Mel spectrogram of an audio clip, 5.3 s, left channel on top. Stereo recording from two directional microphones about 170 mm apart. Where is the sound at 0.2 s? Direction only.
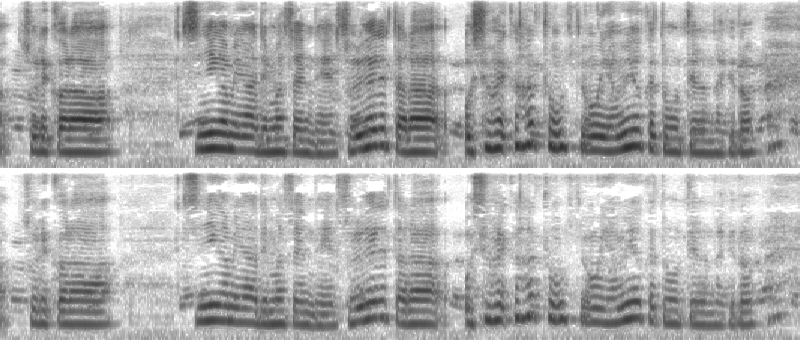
20° right (ahead or behind).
